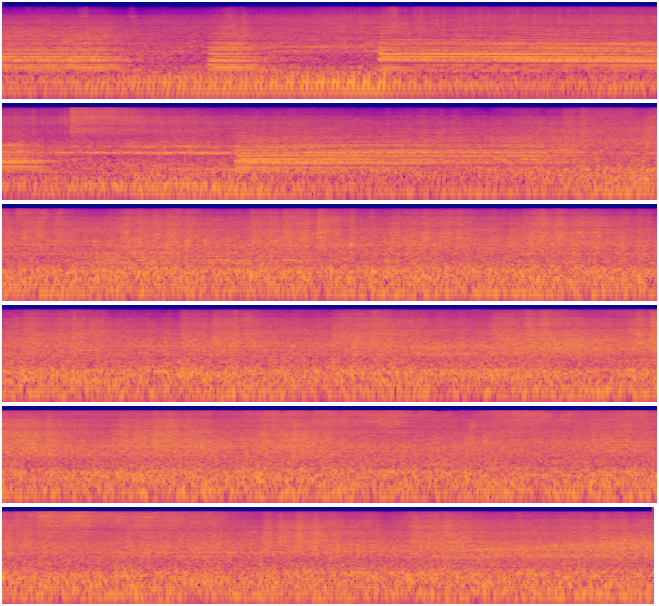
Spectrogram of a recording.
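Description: Union Pacific freight train's diesel locomotive sounding its multi-note air horn in several blasts for a grade crossing, the last blast ending about nine seconds in. After that the freight cars roll past with a steady rumble and the rhythmic clickety-clack of wheels over rail joints.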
